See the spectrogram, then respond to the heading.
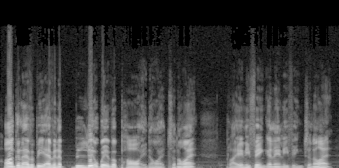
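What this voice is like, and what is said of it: Croaky voice. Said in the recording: “Got a bit of a croaky voice. ... I've got a little bit of a cold coming”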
